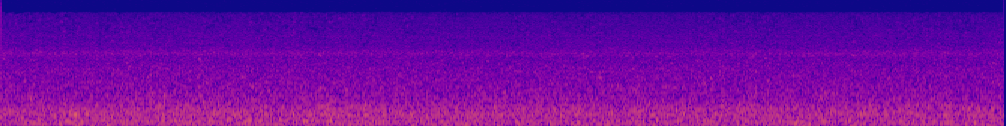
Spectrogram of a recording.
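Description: Steady low rumble of a car travelling at highway speed, heard from inside the cabin: tyre and road noise with the engine underneath, unchanging throughout.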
